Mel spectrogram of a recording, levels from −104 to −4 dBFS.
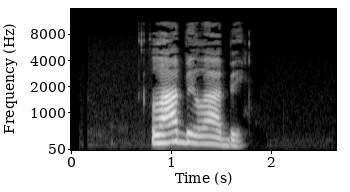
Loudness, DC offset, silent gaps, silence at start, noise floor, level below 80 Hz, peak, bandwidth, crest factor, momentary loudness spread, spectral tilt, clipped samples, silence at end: -19 LUFS; under 0.1%; none; 0.8 s; -82 dBFS; -78 dBFS; -2 dBFS; 11.5 kHz; 20 dB; 18 LU; -5.5 dB/octave; under 0.1%; 0.95 s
